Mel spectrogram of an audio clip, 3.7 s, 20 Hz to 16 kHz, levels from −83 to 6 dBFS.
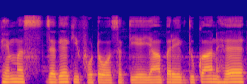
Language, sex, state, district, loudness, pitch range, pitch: Hindi, male, Rajasthan, Bikaner, -16 LUFS, 115-130 Hz, 120 Hz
